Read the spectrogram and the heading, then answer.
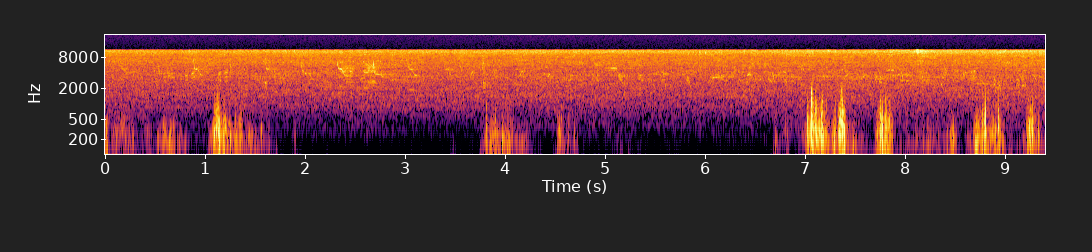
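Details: Great egret at Westbroek in the Netherlands on 29 April 2019, giving low, harsh, rasping croaks in short bursts, some single and some in quick clusters of three or four, separated by quiet gaps.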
